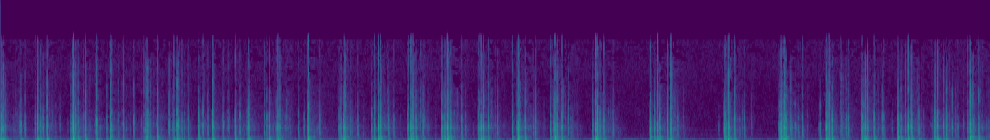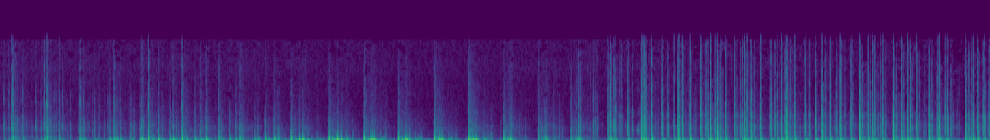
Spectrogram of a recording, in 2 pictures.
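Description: Fingertips tap and scratch the glossy covers of a solid red paperback book as it is held up and moved around a microphone. A quick string of soft, dull, low taps with light scratching runs throughout, growing noticeably louder and denser from about halfway through.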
